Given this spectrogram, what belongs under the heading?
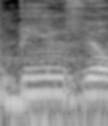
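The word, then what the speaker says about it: Beamsville: out of 10 very good beer and I mispronounced their city so they're in Beansville Ontario Canada this is Short Hills it's a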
